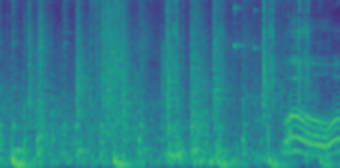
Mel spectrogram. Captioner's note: shutter clicking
